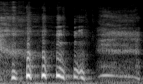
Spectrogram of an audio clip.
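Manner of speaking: a burst of high laughter; embarrassed laugh. Real, not acted. Vlogger laughing at her own overshare, high laugh. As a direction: laugh it off, a little mortified. Laughing about surgery aftermath.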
